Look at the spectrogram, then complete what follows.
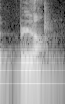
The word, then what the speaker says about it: blanc: Attention, petite difficulté avec le blanc, d'accord? Très important. Masculin singulier, blanc. On ne prononce pas le C, c'est pas blanc.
